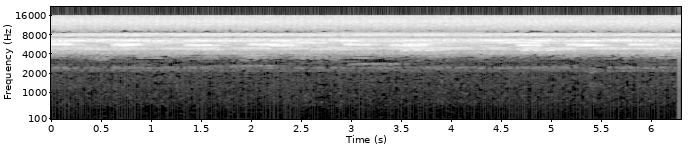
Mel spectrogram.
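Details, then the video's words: Night-time insect chorus from Costa Rica's Osa Peninsula forests near Corcovado National Park: high buzzing and trilling layers run without pause, loudness swelling slightly in gentle waves. "Midnight Insect Chorus"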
